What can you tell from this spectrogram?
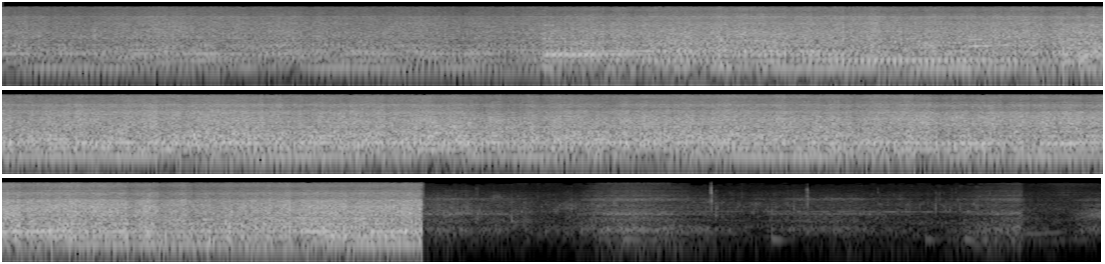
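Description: Outboard motor driving a motorboat at speed: a steady engine drone with the rush of water and wind over it, growing louder about three and five seconds in. It cuts off abruptly near the end, leaving only faint outdoor sounds.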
